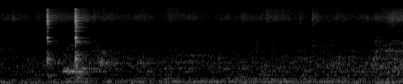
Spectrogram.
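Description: Two sharp clicks of a steel spoon knocking against an aluminium wok about half a second in, as ground chilli is tipped in. Under them runs the faint, steady sizzle of wet onion and spice paste cooking in oil.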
